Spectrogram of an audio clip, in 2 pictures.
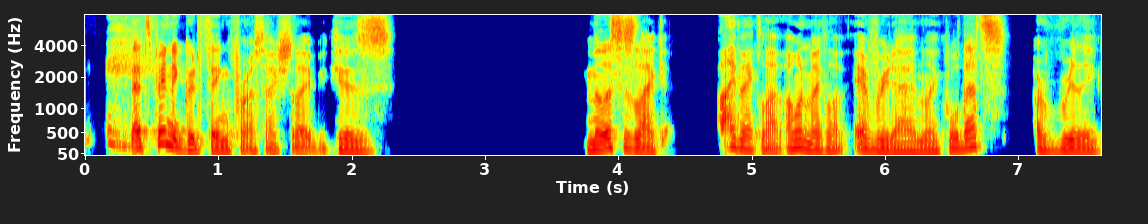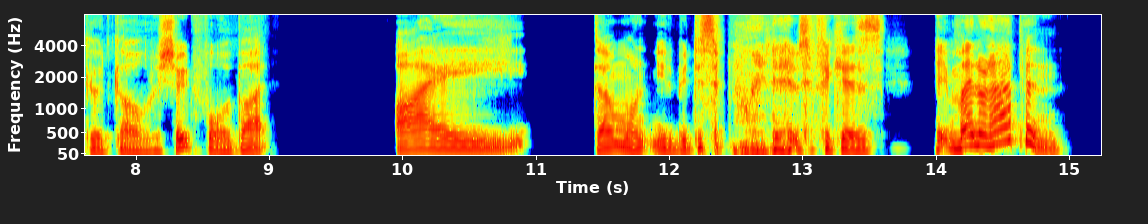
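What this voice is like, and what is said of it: Slightly sick-sounding voice. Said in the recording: “I've been a bit under the weather. You may hear it in my voice.”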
